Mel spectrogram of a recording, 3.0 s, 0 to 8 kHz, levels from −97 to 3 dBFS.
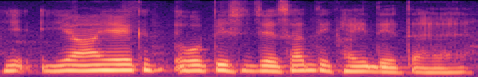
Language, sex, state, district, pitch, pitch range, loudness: Hindi, female, Uttar Pradesh, Saharanpur, 165 Hz, 150-170 Hz, -13 LUFS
